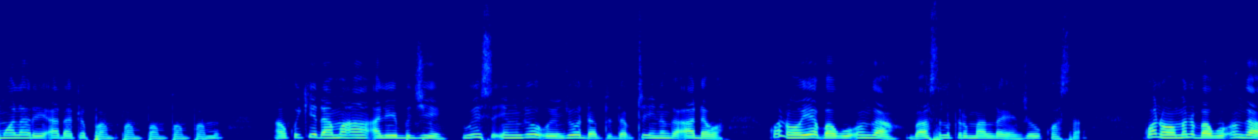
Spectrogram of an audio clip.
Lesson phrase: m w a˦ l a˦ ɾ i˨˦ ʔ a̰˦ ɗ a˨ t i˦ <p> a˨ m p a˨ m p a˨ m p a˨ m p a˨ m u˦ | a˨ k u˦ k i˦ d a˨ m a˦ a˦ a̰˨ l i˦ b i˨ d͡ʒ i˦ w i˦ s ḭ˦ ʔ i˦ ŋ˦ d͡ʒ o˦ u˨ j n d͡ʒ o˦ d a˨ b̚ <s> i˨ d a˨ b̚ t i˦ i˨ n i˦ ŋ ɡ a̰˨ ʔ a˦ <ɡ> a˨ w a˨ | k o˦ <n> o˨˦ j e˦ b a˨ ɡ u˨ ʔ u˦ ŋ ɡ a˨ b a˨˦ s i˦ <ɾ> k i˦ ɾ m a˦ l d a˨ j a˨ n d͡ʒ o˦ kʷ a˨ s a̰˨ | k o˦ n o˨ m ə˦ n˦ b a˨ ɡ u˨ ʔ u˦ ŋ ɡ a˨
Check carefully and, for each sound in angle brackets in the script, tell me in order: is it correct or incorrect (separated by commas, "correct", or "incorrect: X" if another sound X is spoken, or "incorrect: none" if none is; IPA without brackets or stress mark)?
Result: correct, incorrect: t, incorrect: d, correct, incorrect: l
